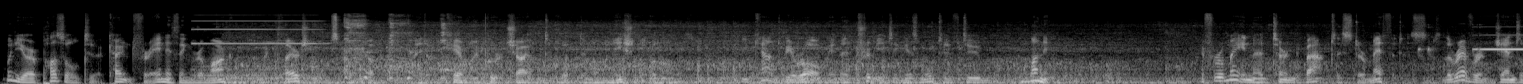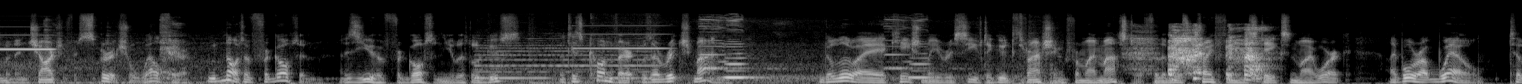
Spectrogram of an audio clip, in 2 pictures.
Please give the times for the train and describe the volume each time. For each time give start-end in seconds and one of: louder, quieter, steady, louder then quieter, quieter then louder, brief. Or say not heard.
2.2-17.7 quieter
19.9-25.9 louder then quieter.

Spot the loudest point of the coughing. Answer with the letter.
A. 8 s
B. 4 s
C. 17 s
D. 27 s
D.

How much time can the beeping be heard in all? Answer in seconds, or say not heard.
4 s.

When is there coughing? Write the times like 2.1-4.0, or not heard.
3.4-4.6, 15.7-17.1, 26.4-28.0.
